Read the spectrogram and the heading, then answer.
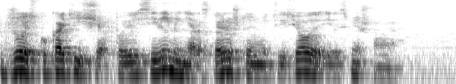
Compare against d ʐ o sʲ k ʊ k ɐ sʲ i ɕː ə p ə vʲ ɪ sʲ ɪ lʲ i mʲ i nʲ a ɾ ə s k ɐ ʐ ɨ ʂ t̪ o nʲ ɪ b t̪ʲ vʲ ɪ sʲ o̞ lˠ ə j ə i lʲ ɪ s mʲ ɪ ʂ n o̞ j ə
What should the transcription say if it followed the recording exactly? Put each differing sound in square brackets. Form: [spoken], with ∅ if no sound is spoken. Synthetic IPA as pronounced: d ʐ o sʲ k ʊ k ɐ [tʲ] i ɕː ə p ə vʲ ɪ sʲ ɪ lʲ i mʲ [ɪ] nʲ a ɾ ə s k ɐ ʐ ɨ ʂ t̪ o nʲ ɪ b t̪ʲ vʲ ɪ sʲ o̞ lˠ ə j ə i lʲ ɪ s mʲ ɪ ʂ n o̞ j ə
